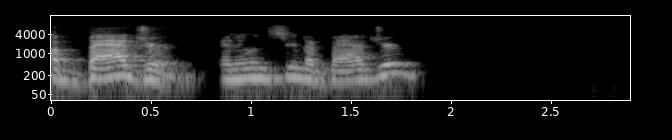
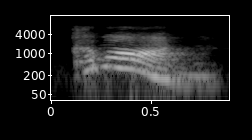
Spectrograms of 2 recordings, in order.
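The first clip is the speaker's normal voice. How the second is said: higher, louder impatient push; Missus Fox urging; 7 semitones higher, 7 dB louder than usual. Acted. Mrs Fox urges her husband, impatient. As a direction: hurry him along. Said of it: "said Missus Fox".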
